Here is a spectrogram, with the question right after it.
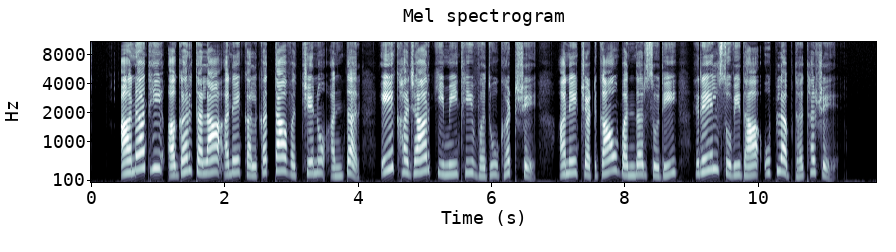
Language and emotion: Gujarati, neutral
